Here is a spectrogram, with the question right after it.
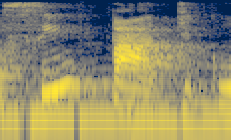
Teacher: a sílaba pá é a sílaba tônica, é a mais forte. Então, ela é chamada de proparoxítona.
